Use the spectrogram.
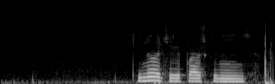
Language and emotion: Russian, neutral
